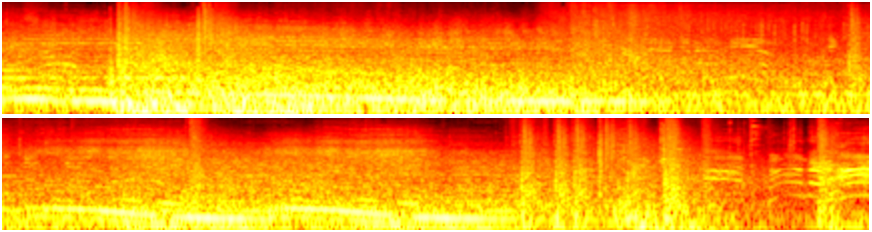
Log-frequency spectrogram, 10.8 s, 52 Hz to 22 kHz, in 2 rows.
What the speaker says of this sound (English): P-51 Mustangs coming down and just laying in like their machine guns into the ground with high explosive rounds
